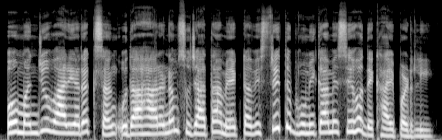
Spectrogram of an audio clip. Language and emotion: Maithili, neutral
